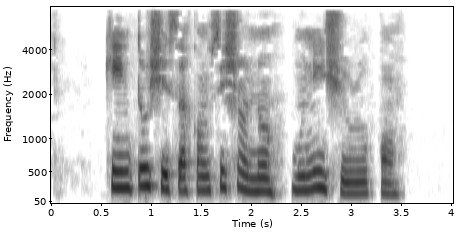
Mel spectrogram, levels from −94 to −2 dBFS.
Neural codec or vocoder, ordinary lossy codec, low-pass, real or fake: none; MP3, 32 kbps; 7.2 kHz; real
